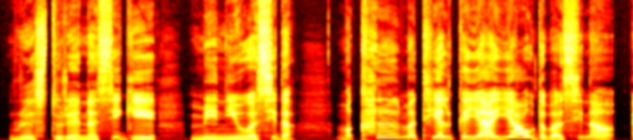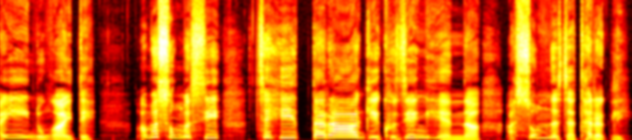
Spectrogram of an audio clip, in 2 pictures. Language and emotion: Manipuri, disgusted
